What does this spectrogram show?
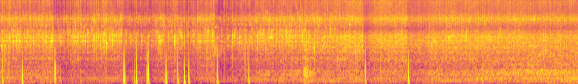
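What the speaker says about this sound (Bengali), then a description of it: "হাফ কাপ পেঁয়াজ কুচি দিয়ে দিলাম, দিয়ে হালকা নাড়াচাড়া করে দিলাম।" Half a cup of chopped onion fries in half a cup of cooking oil with a steady sizzle, punctuated by a run of sharp, irregular spatula taps against the pan as it is stirred. No voices.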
